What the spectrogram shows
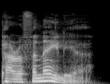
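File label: "paraphernalia", British English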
